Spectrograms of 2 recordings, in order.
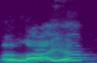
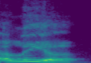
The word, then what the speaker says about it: Alia: Okay, Alia. Did I say it right? Aaliyah.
